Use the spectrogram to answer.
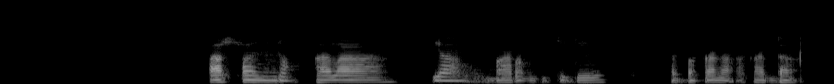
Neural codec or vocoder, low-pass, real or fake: codec, 32 kHz, 1.9 kbps, SNAC; 3.6 kHz; fake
